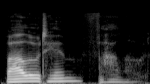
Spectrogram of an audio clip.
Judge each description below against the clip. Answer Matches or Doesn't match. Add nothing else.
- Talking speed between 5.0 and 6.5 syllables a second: Matches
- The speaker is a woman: Doesn't match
